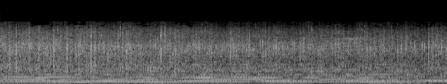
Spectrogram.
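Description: A church audience claps their hands for the Lord after a prayer, a steady, dense wash of applause that fills the whole stretch at an even loudness, with a low sustained musical tone humming underneath.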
